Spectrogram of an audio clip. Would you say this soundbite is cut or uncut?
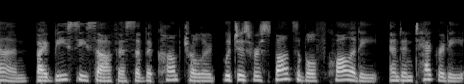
cut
